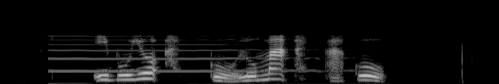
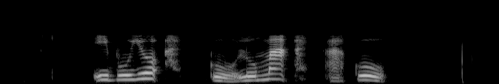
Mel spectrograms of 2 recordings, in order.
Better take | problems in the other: second | background sound (Wind instrument, woodwind instrument); 19 dB below the speech

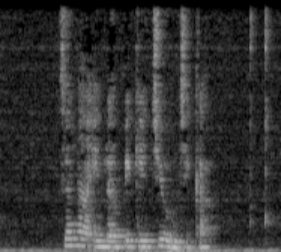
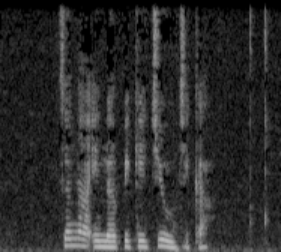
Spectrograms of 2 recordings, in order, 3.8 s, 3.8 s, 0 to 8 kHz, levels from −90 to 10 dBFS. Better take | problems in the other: second | room echo; dies away in 0.3 s

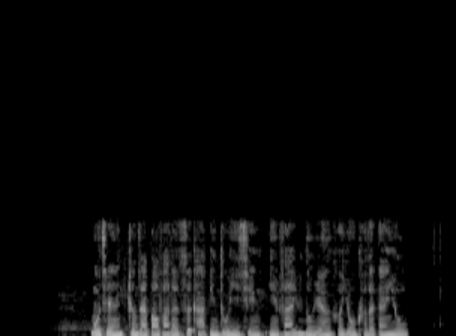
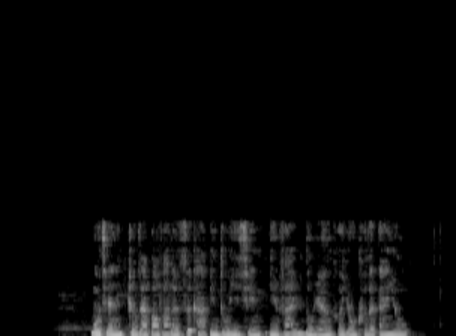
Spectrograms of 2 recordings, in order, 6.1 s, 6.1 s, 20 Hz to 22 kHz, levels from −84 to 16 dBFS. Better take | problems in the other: first | room echo; dies away in 0.2 s

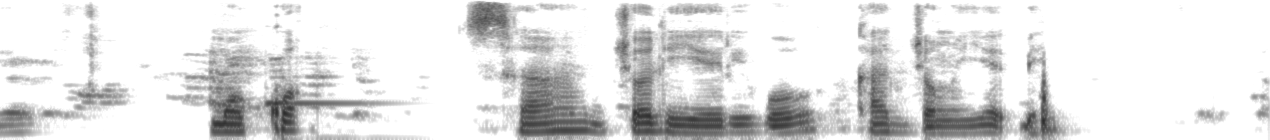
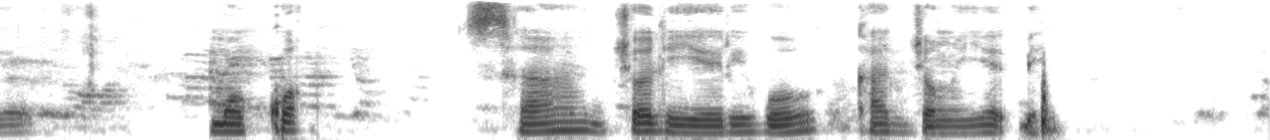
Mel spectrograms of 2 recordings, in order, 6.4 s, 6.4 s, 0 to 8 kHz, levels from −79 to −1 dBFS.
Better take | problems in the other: second | noise reduction (classical method log-MMSE)

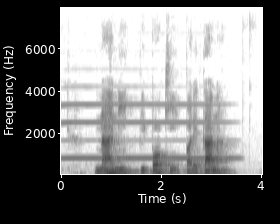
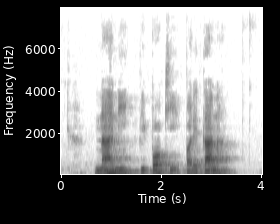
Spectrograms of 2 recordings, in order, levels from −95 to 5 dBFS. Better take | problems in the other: second | background sound (Wind instrument, woodwind instrument); 14 dB below the speech

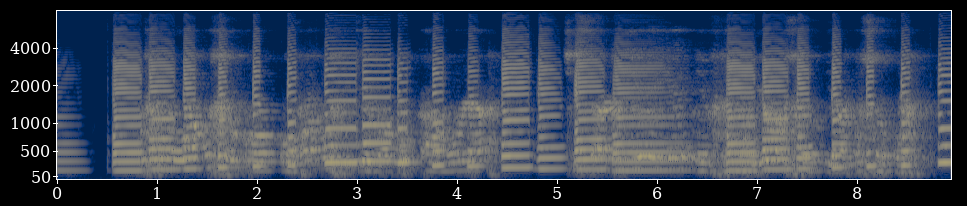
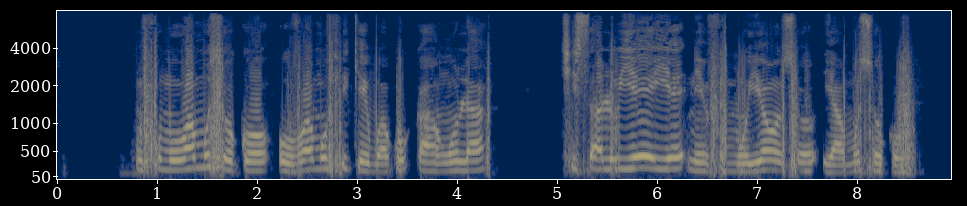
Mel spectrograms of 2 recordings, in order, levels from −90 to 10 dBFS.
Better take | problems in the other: second | background sound (Wind instrument, woodwind instrument); 3 dB above the speech // room echo; dies away in 0.7 s

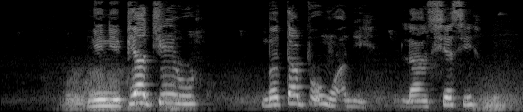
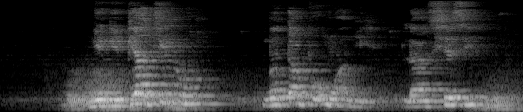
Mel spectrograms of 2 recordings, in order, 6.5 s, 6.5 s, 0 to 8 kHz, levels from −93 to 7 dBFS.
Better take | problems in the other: first | room echo; dies away in 0.8 s

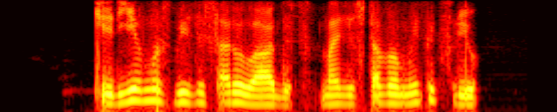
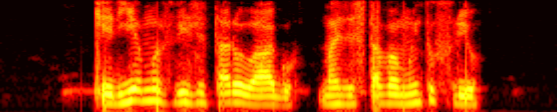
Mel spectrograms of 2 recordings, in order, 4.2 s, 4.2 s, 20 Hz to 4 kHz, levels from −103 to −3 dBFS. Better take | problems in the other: second | noise reduction (neural separator model SepFormer WHAM!)

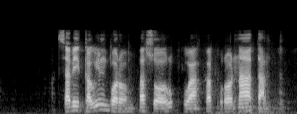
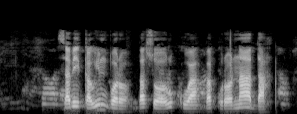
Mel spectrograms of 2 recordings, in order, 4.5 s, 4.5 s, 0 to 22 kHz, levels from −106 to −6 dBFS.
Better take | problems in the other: second | noise reduction (neural mask model DeepFilterNet 3)

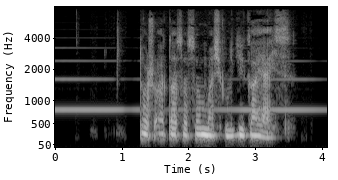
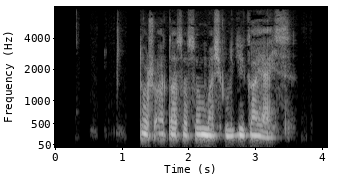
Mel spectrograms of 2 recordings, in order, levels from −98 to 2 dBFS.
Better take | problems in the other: second | background sound (Wind instrument, woodwind instrument); 15 dB below the speech

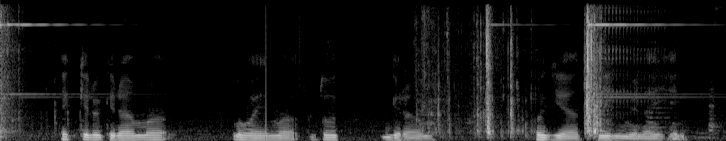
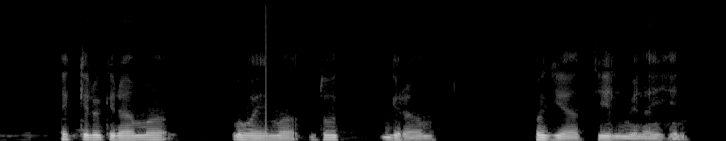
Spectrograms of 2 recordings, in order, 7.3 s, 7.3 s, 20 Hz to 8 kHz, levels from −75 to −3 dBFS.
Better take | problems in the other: second | background sound (Mechanisms); 6 dB below the speech

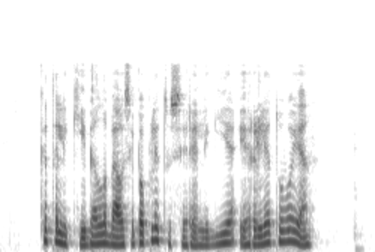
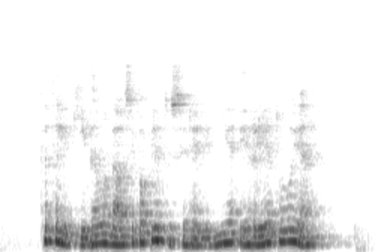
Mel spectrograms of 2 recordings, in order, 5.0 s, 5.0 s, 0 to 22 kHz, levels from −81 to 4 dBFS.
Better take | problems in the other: first | room echo; dies away in 0.6 s

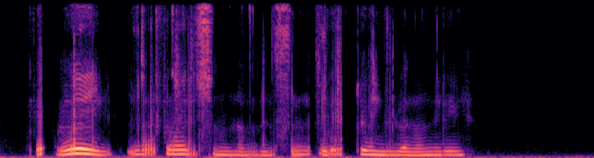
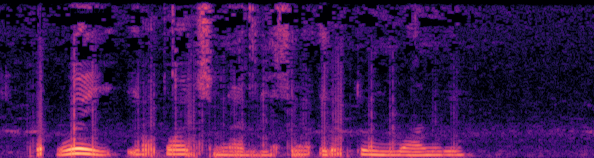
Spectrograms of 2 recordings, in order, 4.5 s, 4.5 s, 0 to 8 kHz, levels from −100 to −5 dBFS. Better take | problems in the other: second | noise reduction (neural diffusion model UNIVERSE++)

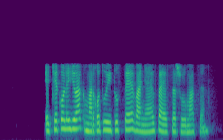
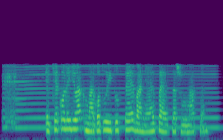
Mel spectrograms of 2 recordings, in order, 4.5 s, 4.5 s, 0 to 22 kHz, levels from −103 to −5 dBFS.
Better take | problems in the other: first | background sound (Bowed string instrument); 14 dB below the speech // room echo; dies away in 0.2 s

